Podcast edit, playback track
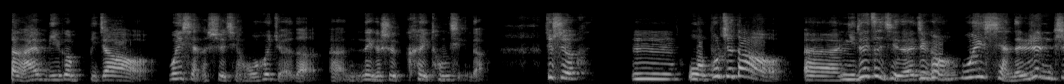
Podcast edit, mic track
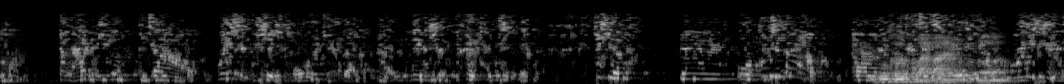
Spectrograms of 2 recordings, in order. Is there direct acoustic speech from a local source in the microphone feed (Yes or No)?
Yes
